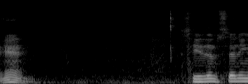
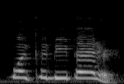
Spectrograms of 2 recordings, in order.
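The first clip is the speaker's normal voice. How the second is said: much higher, fluty duck-mother voice; Mrs Mallard voice. Acted. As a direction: lift it way up like a cheerful mother duck. Mrs Mallard voiced, delighted question.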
